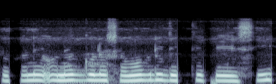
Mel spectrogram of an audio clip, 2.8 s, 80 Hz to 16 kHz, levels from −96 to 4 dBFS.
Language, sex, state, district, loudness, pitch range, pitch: Bengali, male, Assam, Hailakandi, -13 LUFS, 185-200 Hz, 195 Hz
